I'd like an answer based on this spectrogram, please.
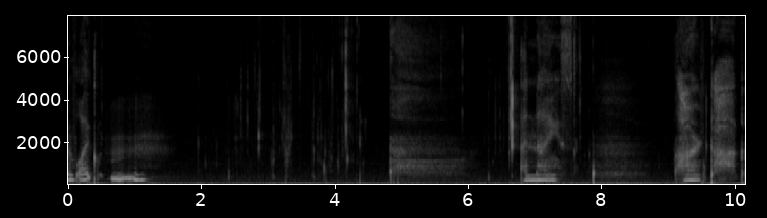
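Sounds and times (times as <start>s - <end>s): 
speech: 0.0s - 0.9s, 6.9s - 7.6s, 9.2s - 10.1s
chewing and biting a popsicle: 2.0s - 4.6s.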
